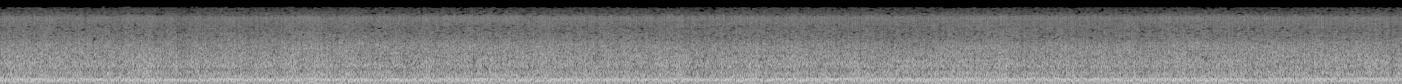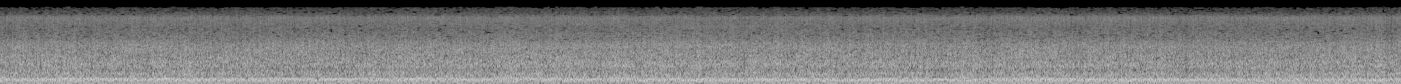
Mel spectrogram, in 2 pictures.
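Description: Dense fireworks barrage: aerial shells and firecrackers going off so quickly that the bangs merge into one steady, loud din.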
